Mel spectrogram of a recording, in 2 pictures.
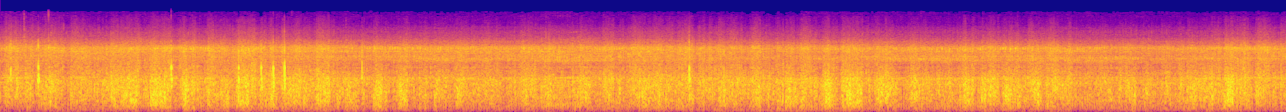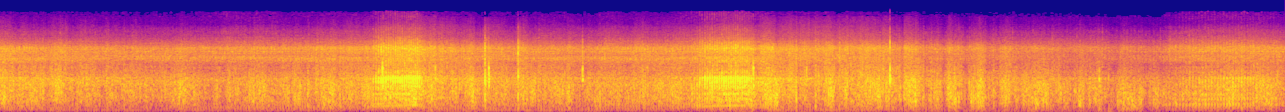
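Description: A motorcycle engine drones steadily up close.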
